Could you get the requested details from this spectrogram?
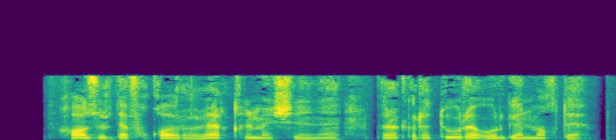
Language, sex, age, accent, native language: Uzbek, male, 12-17, Toshkent viloyati, Uzbek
